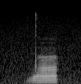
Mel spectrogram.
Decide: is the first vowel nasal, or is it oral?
nasal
